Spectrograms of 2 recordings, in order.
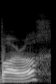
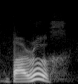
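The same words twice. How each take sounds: First: The stress is on the first syllable. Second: The stress is on the last syllable. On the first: The speaker calls it wrong. "it's not Baruch" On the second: The speaker calls it right. "you emphasize the last syllable"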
